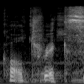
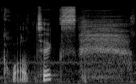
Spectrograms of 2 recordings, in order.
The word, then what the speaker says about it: Qualtrics: It's Qualtrex, I believe. Qualtrics, not Qualtix.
